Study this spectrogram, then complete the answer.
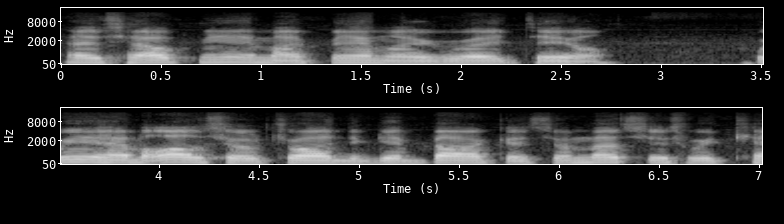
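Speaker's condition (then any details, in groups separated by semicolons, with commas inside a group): ALS; limb onset sporadic form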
